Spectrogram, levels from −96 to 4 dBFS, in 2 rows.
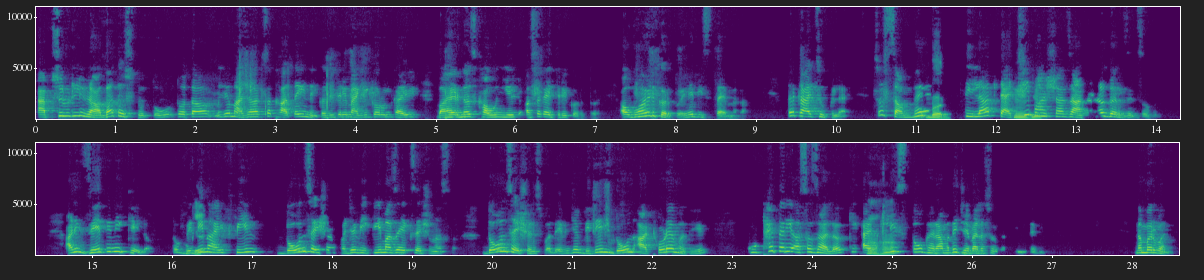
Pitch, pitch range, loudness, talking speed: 265 Hz, 220-320 Hz, -16 LUFS, 135 wpm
